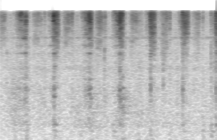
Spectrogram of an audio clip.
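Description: A curved knife scraping bark off the trunk of a kanchanara (Bauhinia variegata) tree, in short repeated rasping strokes about three a second.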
